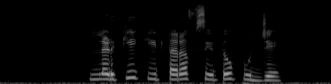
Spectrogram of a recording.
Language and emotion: Punjabi, neutral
